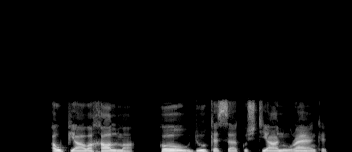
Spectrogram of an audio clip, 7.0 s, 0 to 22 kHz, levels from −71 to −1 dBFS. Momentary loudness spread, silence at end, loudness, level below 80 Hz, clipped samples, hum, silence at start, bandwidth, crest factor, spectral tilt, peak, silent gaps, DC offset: 12 LU; 0.55 s; -17 LUFS; -56 dBFS; under 0.1%; none; 1.05 s; 7.8 kHz; 16 dB; -6 dB/octave; 0 dBFS; 2.77-3.18 s; under 0.1%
